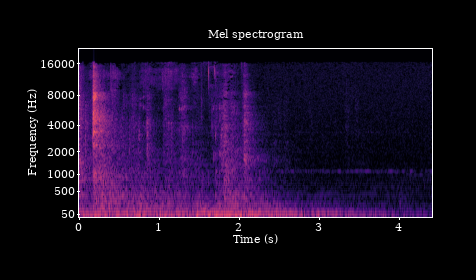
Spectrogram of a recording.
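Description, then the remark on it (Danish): A door into a storage room slides or swings open slowly with a low, rumbling scrape and a few soft knocks, then the sound fades away into quiet after a couple of seconds. “Og så åbner jeg døren sådan langsomt.”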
